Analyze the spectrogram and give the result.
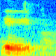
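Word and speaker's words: eight: The first one is ate and ate, where I have spellings A-T-E and E-I-G-H-T, and both are pronounced the same way, ate.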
